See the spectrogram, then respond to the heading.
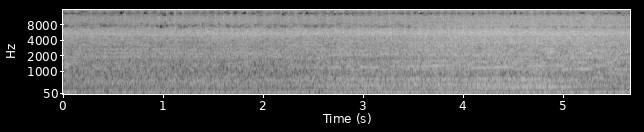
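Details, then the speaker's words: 1993 Ford F-150 V8 idling with a mild slow rise and fall in speed, still hunting a little after the throttle position sensor was replaced and an EGR-area vacuum leak clamped; surging now much less than before. "Now if you listen to this, it's not running up and down as bad, but that was a little bit of the issue."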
